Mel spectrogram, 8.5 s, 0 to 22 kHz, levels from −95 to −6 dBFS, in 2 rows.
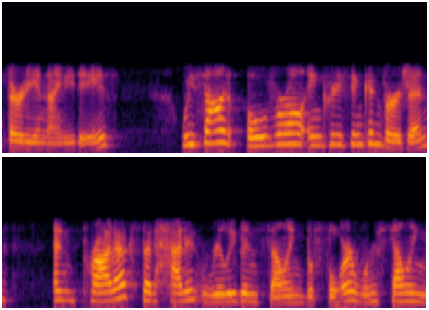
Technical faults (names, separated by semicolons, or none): GSM full-rate codec; lost GSM frames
